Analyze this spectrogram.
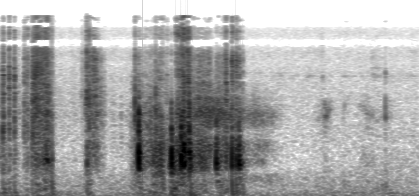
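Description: Paper pages of a picture book being turned by hand, rustling and sliding in a few short bursts over the first two and a half seconds, with a single click just before the second.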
